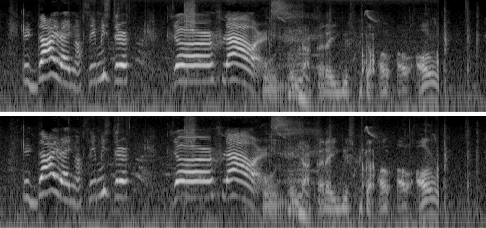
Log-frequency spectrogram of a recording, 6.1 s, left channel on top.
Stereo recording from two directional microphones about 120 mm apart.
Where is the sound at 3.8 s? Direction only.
55° right (ahead or behind).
